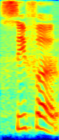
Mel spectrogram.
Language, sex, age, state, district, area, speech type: Urdu, female, 30-45, Telangana, Hyderabad, urban, read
